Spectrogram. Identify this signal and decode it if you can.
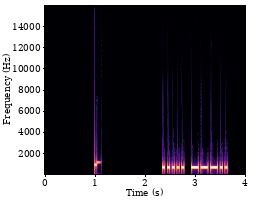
Morse code, heard as a keyed tone, about 25 wpm, 700 Hz. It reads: 58
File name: Two Letter-Number Combinations - 25wpm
